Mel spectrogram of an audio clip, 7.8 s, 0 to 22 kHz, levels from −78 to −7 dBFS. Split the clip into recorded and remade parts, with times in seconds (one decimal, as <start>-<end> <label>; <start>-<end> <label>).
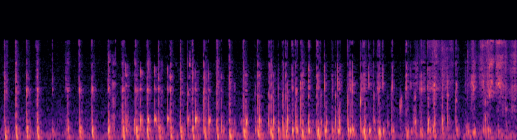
0.0-6.2 recorded; 6.2-7.8 remade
